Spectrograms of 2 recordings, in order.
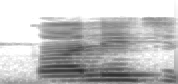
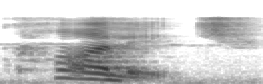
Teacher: College, कॉलेज नहीं, college. First syllable को stress करें हम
